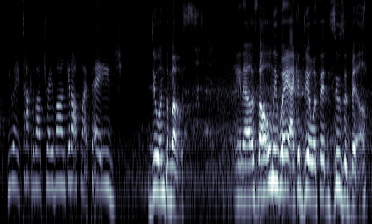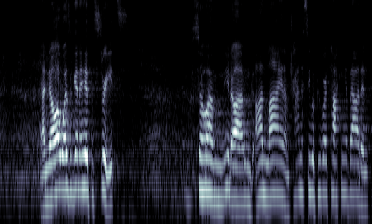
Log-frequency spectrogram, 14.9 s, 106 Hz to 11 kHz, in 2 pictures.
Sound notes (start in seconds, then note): 2.5 audience laughing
